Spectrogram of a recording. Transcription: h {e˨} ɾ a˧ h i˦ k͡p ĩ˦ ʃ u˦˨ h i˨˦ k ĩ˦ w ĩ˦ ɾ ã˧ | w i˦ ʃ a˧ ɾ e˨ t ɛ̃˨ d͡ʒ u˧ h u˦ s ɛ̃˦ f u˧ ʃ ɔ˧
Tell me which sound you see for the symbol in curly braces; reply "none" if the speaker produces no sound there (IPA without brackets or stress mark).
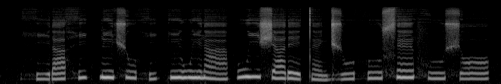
i˨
